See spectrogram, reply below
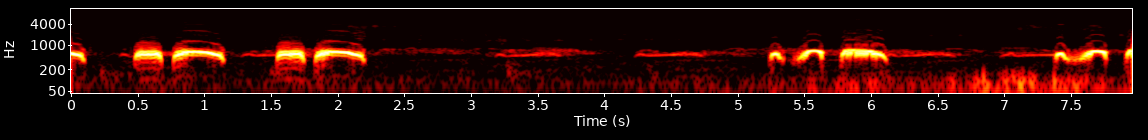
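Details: Spotted dove coos played to lure and excite decoy birds: two quick groups of hollow paired coos, a soft hum-like pause, then more rounded coos resuming near the end.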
